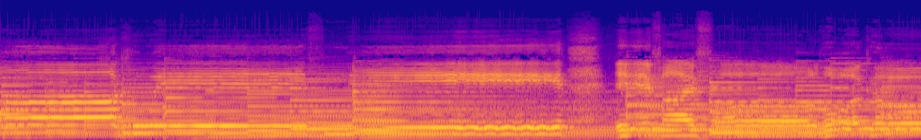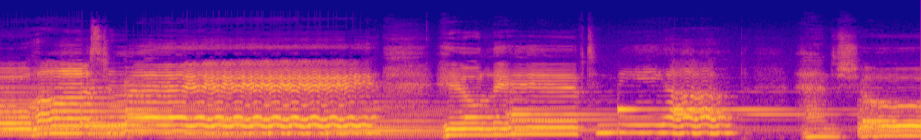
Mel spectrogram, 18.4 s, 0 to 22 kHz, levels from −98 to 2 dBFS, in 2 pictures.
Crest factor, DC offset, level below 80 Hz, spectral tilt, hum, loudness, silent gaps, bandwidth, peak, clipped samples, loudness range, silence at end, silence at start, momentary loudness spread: 12 dB; under 0.1%; -46 dBFS; -7.5 dB/octave; none; -14 LUFS; none; 9.2 kHz; -2 dBFS; under 0.1%; 4 LU; 0 s; 0 s; 9 LU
